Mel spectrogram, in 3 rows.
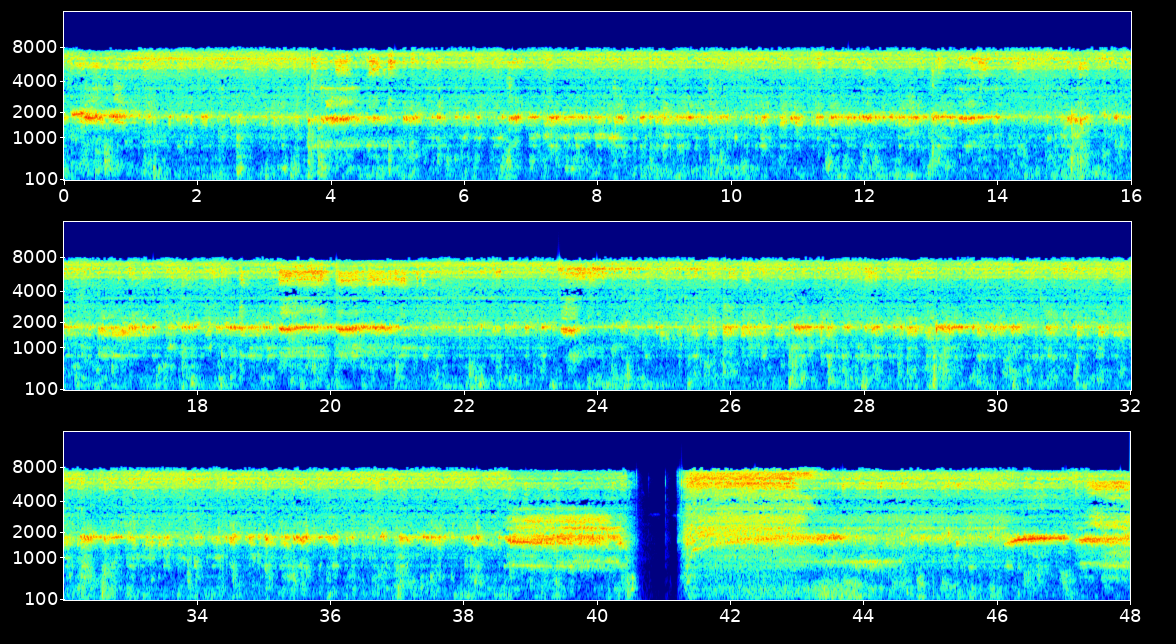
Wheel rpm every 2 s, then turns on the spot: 240, 230, 230, 230, 240, 230, 230, 230, 230, 230, 230, 230, 230, 230, 230, 230, 230, 230, 230, 220, 100, 200, 210, 220.
none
